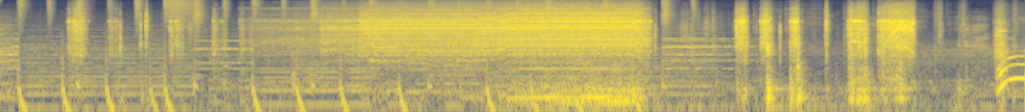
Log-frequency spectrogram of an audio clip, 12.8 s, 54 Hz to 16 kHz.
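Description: A power drill bores holes in a Nissan 350Z body during an Amuse flare install, one steady whirring run of several seconds between short clicking, ratcheting taps.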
